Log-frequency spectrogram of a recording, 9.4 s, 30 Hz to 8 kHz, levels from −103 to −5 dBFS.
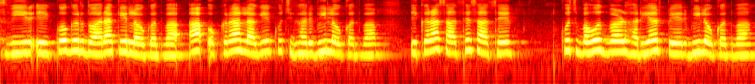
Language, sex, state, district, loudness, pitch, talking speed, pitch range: Bhojpuri, female, Bihar, Gopalganj, -19 LUFS, 245 Hz, 160 wpm, 225-260 Hz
